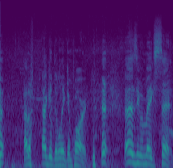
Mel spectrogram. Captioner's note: laughing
